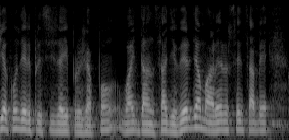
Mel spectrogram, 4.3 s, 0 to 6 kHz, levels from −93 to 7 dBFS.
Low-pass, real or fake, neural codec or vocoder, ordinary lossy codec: 5.4 kHz; real; none; none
